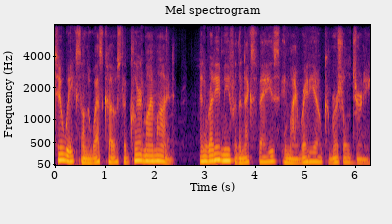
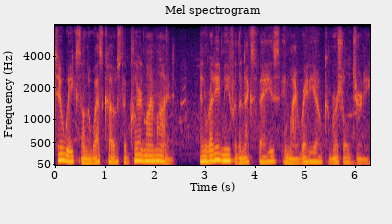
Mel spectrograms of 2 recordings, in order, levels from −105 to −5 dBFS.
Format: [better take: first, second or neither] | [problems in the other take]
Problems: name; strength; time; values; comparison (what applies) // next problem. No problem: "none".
second | noise reduction (neural separator model SepFormer DNS4)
